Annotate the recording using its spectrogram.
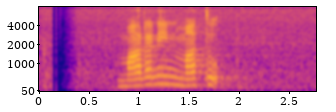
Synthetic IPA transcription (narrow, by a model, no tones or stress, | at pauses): mɐɾɐninmɐt̪u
